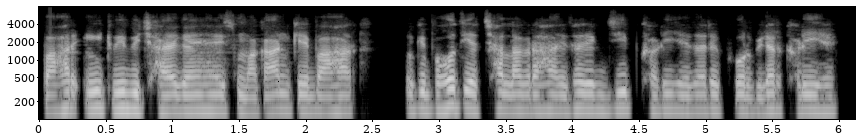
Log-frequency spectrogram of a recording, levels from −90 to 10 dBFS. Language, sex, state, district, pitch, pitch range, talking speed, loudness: Hindi, male, Bihar, Gopalganj, 130 Hz, 130-140 Hz, 285 wpm, -18 LUFS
